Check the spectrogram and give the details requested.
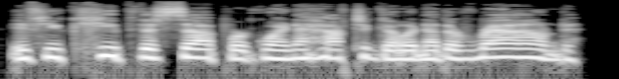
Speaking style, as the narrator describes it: Steve groans

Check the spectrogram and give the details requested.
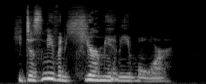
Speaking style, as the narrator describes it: Zuko says harshly

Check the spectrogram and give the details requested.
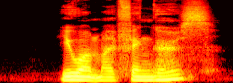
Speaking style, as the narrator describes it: asks gruffly

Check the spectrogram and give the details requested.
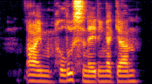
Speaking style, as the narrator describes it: confesses quietly

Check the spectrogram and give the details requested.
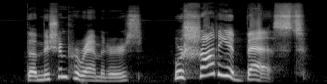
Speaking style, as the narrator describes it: Jim yelled

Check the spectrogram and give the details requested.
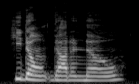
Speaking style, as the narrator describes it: Wade replied

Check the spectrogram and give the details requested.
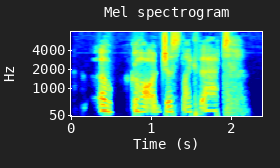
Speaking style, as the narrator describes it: Sherlock managed

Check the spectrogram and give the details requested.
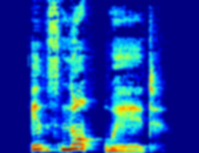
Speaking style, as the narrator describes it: Draco says slowly, unsure of what to think of this exchange

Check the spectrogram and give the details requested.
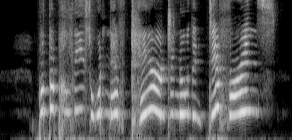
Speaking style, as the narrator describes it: Hoseok screams back

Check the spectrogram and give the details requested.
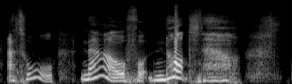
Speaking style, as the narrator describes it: the doctor said breathlessly

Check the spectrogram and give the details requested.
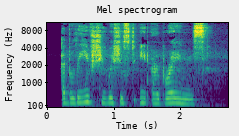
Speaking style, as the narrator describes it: Taylor whispers to John

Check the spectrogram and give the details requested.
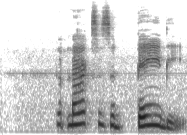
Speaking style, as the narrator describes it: she wailed

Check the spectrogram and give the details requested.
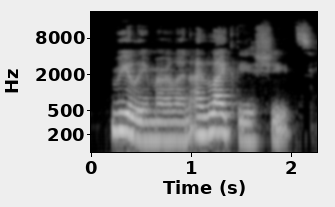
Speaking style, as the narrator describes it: chided, letting out a soft laugh

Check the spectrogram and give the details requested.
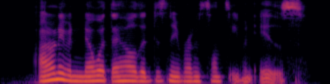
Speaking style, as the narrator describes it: he grumbles

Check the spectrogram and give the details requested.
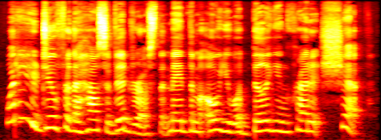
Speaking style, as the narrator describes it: Rodney said

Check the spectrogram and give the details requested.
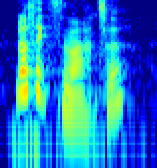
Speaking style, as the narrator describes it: Rodney answered quickly, looking around nervously

